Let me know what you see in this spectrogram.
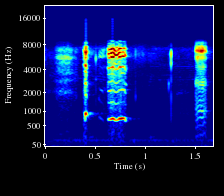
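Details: Young girl hiccupping in the morning: sharp, abrupt little voiced catches mixed with soft babbling sounds.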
